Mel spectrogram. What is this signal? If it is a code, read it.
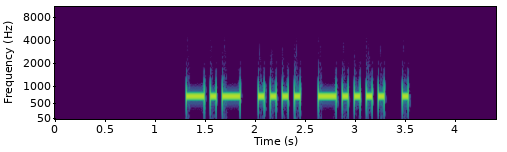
Morse code, heard as a keyed tone, about 21 wpm, 700 Hz. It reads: KH6E
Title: DXCC-100 Call Signs - 4 Characters - Repeated 2x - 20wpm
